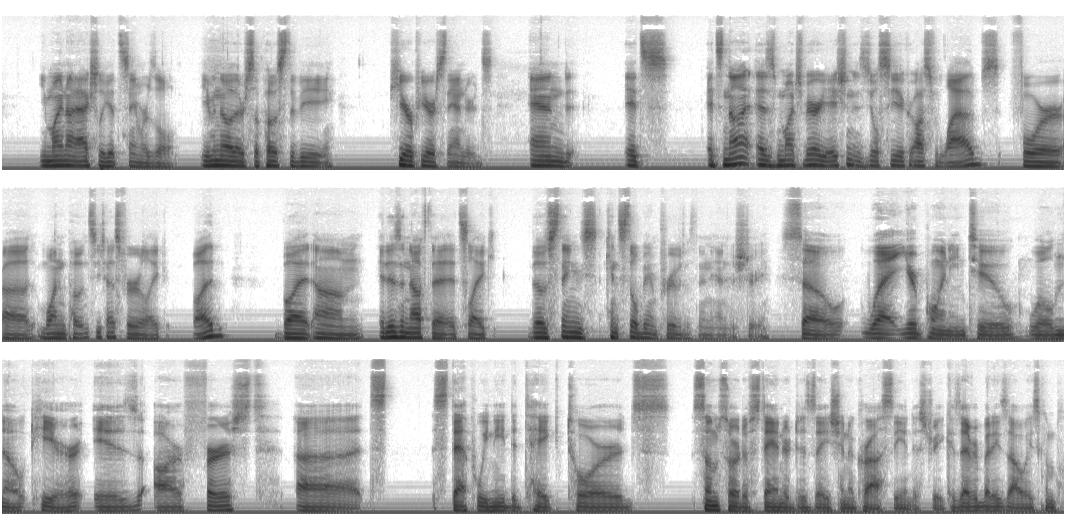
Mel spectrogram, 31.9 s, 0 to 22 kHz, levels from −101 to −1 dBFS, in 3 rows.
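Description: From start to finish, mains hum sits under the speech as a steady 50 Hz tone, roughly 15 dB below the speech level. Power-line current has coupled into the signal path through a ground loop or a nearby transformer, leaving a constant low drone.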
